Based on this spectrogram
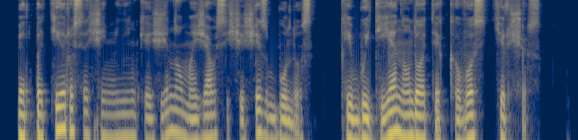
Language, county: Lithuanian, Utena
